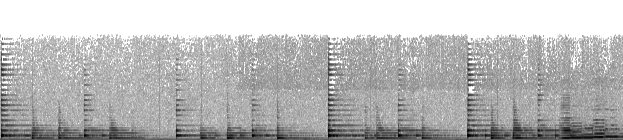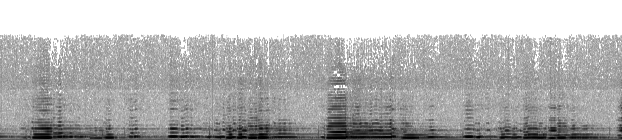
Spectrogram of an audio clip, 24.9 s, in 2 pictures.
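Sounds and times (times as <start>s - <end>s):
kamanche: 0.0s - 24.8s.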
